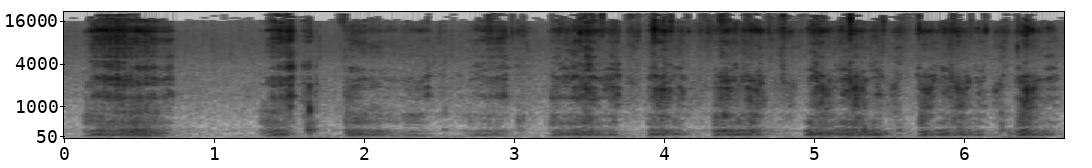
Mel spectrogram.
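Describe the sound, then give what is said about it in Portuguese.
A pet dog barks and growls at something it has spotted, in a rapid series of rough, loud bursts, the snarling sounds repeating almost continuously with only brief pauses, and no voices. “Às vezes eu olho porque o meu cachorro aponta algo e late, né,”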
